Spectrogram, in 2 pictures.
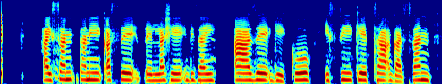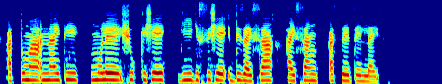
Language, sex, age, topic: Gamo, female, 25-35, government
